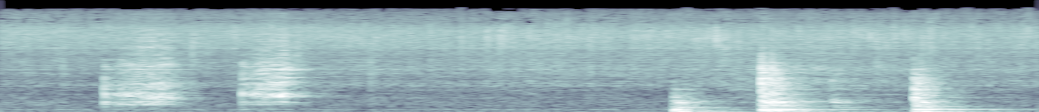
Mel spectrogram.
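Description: A steak sizzles in a pan with a steady, bright hiss, broken by several louder crackling bursts as it shifts or is turned. No one speaks.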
